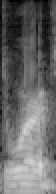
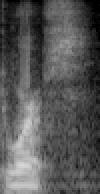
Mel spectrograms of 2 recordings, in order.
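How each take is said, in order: First: The word ends with a v sound. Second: The word ends with an f sound. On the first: "I pronounce it dwarves" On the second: "I don't pronounce it dwarfs like that"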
